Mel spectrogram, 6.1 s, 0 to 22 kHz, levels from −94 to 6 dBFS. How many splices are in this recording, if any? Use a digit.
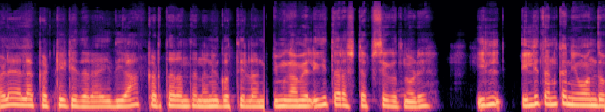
1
